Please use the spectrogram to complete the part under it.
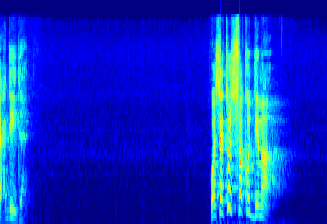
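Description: An elderly man speaks calmly and clearly into a close microphone, with pauses.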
